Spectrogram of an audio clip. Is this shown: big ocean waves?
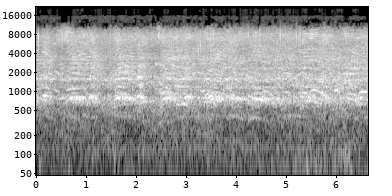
no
